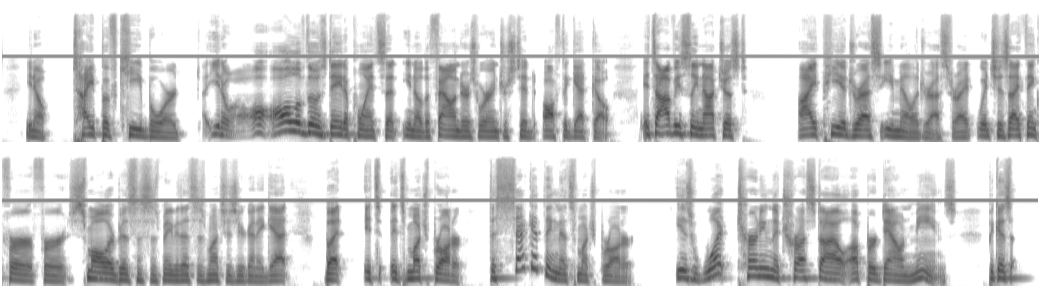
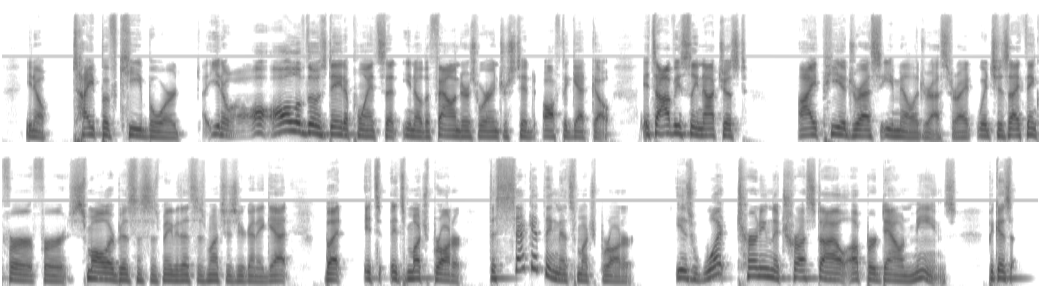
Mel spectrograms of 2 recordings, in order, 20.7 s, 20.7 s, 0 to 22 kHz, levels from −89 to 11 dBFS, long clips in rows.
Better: second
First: high-pitched whine; loud; throughout; 5 kHz, 10 dB below the speech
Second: high-pitched whine; faint; throughout; 5 kHz, 35 dB below the speech

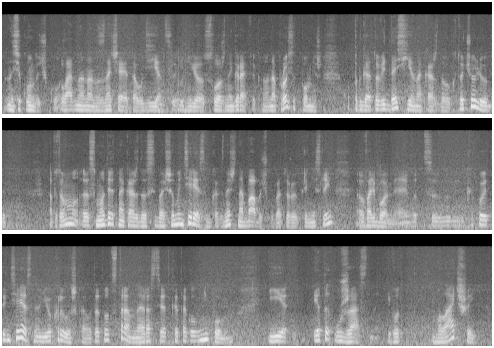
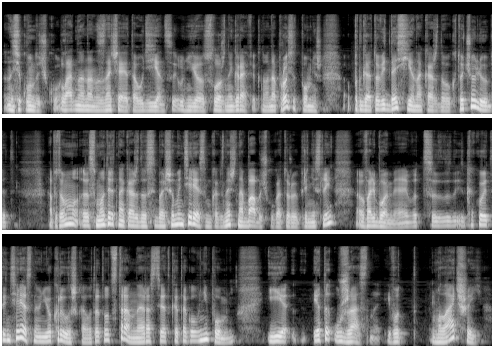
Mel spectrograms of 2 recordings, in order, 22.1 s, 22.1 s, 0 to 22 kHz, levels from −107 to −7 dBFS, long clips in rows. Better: second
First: hiss; noticeable; throughout; 15 dB below the speech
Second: none

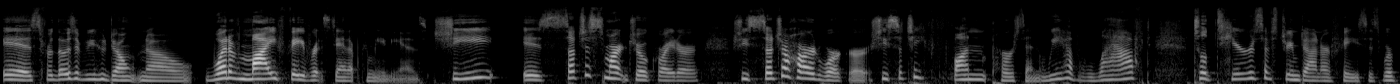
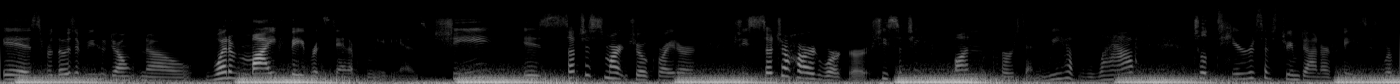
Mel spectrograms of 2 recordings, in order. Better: first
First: none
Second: low rumble; loud; throughout; 1 dB below the speech

